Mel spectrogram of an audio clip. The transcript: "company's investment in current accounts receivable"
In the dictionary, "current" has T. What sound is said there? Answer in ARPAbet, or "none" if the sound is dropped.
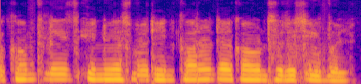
T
